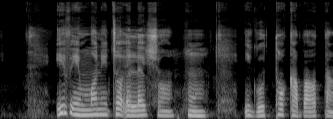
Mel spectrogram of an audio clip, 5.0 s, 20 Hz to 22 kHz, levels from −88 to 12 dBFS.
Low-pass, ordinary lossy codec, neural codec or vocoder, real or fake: none; none; vocoder, 48 kHz, 128 mel bands, Vocos; fake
